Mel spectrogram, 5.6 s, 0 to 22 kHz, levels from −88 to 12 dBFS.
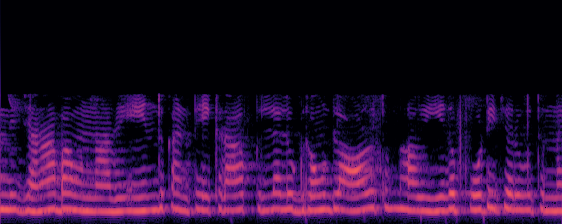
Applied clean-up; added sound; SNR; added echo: none; none; none; none.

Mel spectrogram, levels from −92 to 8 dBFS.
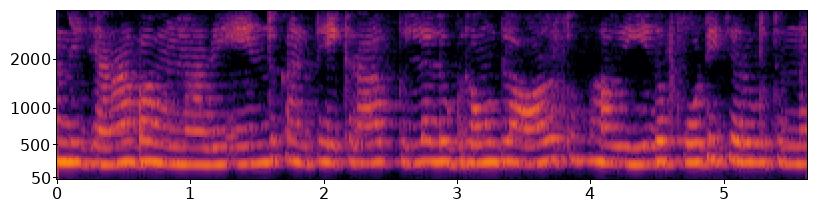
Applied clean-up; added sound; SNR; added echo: none; none; none; reverberation time 0.3 s.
